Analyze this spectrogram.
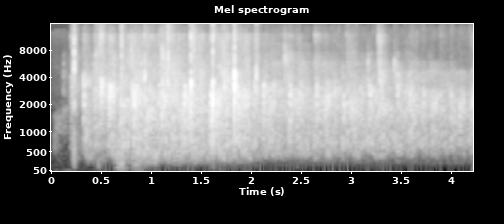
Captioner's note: audience applauding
